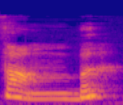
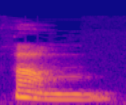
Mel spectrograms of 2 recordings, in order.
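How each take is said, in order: First: A b sound is heard after the m. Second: The word ends on the m sound. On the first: The speaker calls it wrong. "So this is not a thumb" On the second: The speaker calls it right. "Pretend that the B isn't there"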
